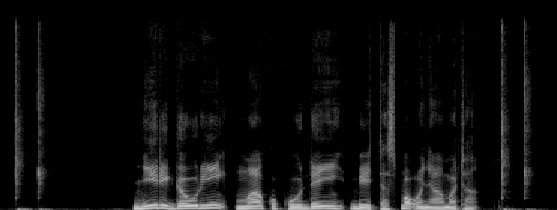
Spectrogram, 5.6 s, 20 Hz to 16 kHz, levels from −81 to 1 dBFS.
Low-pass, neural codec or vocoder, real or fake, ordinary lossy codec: 14.4 kHz; autoencoder, 48 kHz, 128 numbers a frame, DAC-VAE, trained on Japanese speech; fake; none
